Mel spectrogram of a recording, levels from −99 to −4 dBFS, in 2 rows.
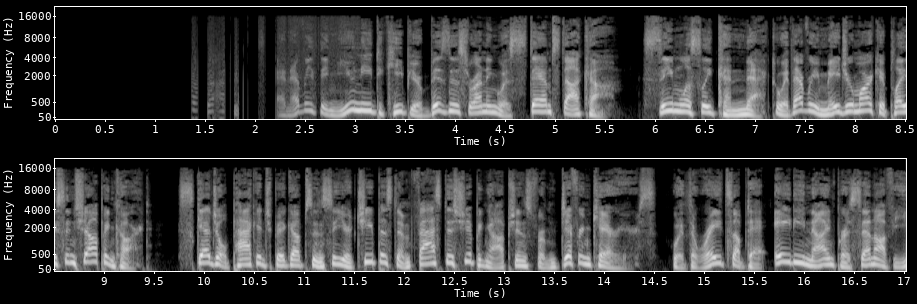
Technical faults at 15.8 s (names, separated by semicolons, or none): none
